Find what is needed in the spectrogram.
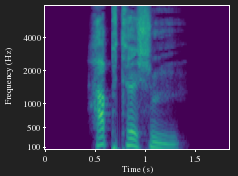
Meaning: strong dative masculine/neuter singular of haptisch
- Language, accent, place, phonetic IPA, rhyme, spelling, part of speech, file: German, Germany, Berlin, [ˈhaptɪʃm̩], -aptɪʃm̩, haptischem, adjective, De-haptischem.ogg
